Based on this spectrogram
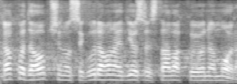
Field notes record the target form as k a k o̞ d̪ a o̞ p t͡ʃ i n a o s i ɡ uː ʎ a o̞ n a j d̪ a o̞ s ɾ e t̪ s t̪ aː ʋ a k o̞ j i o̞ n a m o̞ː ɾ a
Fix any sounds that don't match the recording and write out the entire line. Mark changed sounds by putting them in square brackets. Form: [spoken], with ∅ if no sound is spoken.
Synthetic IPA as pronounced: k a k o̞ d̪ a o̞ p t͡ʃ i n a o s i ɡ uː [ɾ] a o̞ n a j d̪ [i] o̞ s ɾ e t̪ s t̪ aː ʋ a k o̞ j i o̞ n a m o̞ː ɾ a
